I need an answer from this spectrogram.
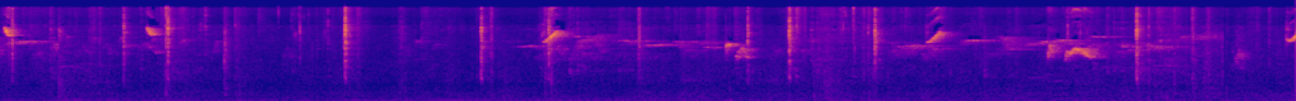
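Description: White-rumped shama giving short, scattered chirps, several of them quick upward sweeps, with sharp clicks at irregular intervals.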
